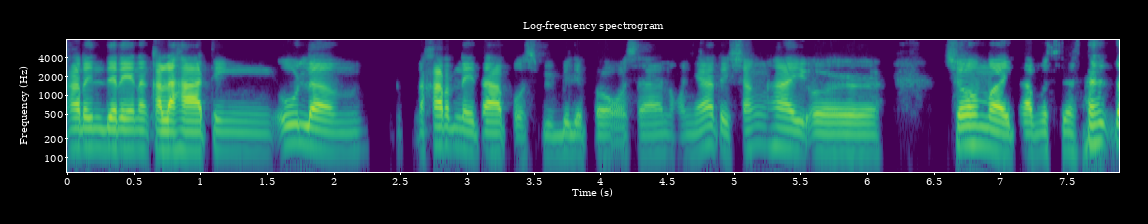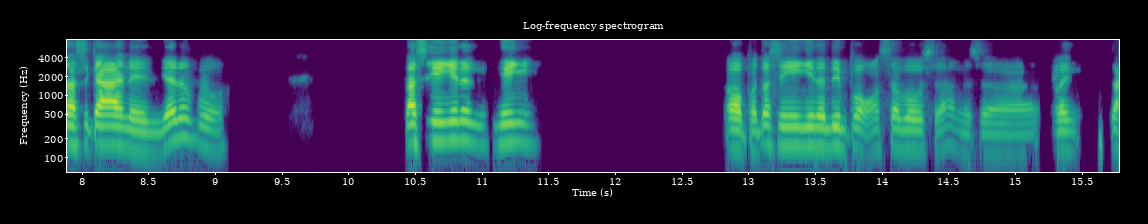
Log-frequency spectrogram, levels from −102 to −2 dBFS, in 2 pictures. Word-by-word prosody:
karinderya 145 -1 +1
ng 140 -1 -5
kalahating 130 -2 +2
ulam 135 -7 -2 0.4
na - - -8
karne 150 -4 0
tapos 125 -4 -2
bibili 115 +1 -14
po 115 - -10
ako - - -12
sa 115 - -13
ano, 120 - -22
kunyare 125 +8 -7
shanghai 150 -2 -5
or 120 -1 -5 0.5
siomai 155 -5 +1
tapos 125 0 -4
sa 130 - -9 0.3
tas 165 -1 +3
kanin, 155 -6 +6
gano'n 210 +9 +1
po. 140 -4 -11 1.4
Tas 175 0 +7
hihingi 185 0 +8
no'n 165 -4 -4 0.2
hi 170 -1 -10 1.4
Opo. 140 -2 0
Tas 170 +2 -3
hihingi 155 -1 +1
na 150 - -2
din 155 -2 -3
po 150 - -3
akong 140 +1 -10
sabaw 140 -2 -6
sa 155 - -13
ano, 120 - -18
sa 120 -1 -12 0.2
karin 135 0 -5 0.2
sa - - -3
140 Hz, 150 wpm, -23 LUFS, 125-155 Hz, 1.4 s, hihingi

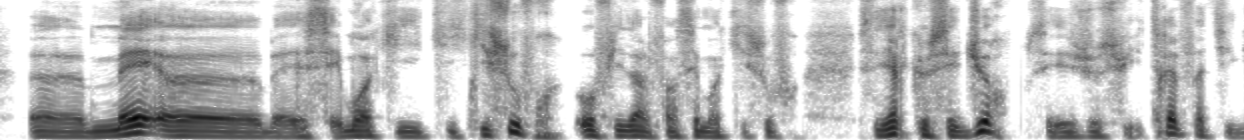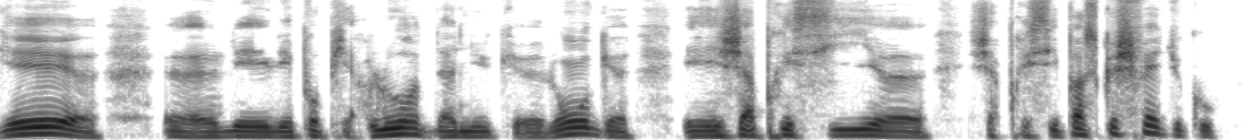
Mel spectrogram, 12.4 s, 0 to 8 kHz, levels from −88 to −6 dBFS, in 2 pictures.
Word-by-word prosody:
Hem, 90 -2 -3
mais 130 +11 +8
heu, 95 -3 +2
beh, 85 -1 -4
c'est - - -3
moi 105 -1 +1
qui 90 0 -7
qui 90 0 -13
qui 120 - -4
souffre, - - 0
au 110 - +2
final- 105 +1 -1
enfin, 90 +2 -6
c'est 100 - -4
moi 90 -1 -4
qui 85 - -15
souffre- - - -9 0.3
c'est-à-dire 125 +5 +1
que - - -3
c'est 105 +1 0
dur, 95 - +3
c'est 85 +2 -8
je 90 +2 -7
suis 90 - -10
très - - +1
fatigué, 135 - +3
heu 90 -2 -3 0.4
heu, 90 0 -2
les 95 -1 +1
les 95 0 -1
paupières - - -6
lourdes, 125 +3 +4
la 95 - -2
nuque 95 -2 -3
longue 105 +3 0 0.3
et 100 +1 0
j'apprécie, 115 +3 0
heu, 95 -4 -1 0.2
j'apprécie - - -6
pas - - +1
ce - - -3
que - - -1
je - - +5
fais, 160 -2 +1
du 115 -3 -9
coup. 105 - -8
95 Hz, 220 wpm, -24 LUFS, 90-115 Hz, 0.4 s, mais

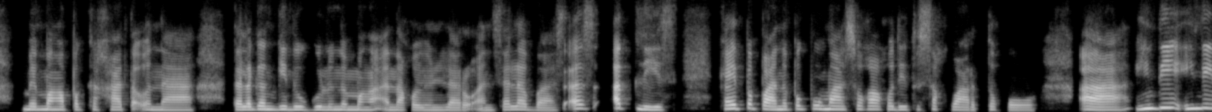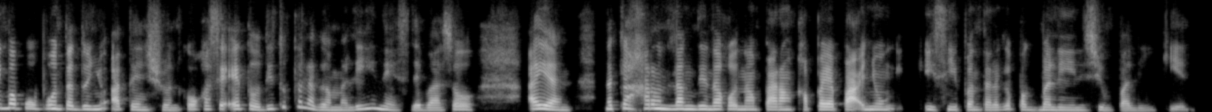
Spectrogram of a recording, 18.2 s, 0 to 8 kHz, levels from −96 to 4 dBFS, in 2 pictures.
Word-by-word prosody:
may 215 -1 -1
mga 205 0 +2
pagkakataon 200 -1 -4
na 180 -1 0 0.3
talagang 210 +1 +3
ginugulo 210 -1 -1
ng 200 - -1
mga 190 -1 -1
anak 180 - 0
ko 175 - -2
'yong 175 0 -7
laruan 175 -1 -3
sa 170 +4 -6
labas 180 -6 -3
as 275 -1 +2 0.2
at 315 - +8
least, 200 - -1 0.3
kahit 265 0 +5
papa'no 235 -7 +4
'pag 225 +1 -4
pumasok 230 -2 +1
ako 220 -1 +1
dito 210 0 -7
sa 225 - -5
kuwarto 200 -1 -4
ko, 170 -1 -6 0.3
ah 195 +2 +6
hindi 290 +3 +5
hindi 280 +3 +4
mapupunta 270 -4 +1
do'n 230 +1 -2
'yong - - +2
atensyon 185 -4 -6
ko, - - -1
kasi 235 -1 -2
ito 245 -4 0
dito 250 - -5
talaga 265 - -3
malinis, 200 - -3
'di 170 +1 -5
ba? 170 - -1
So 110 - -4 0.3
ayan, 245 -7 +5 0.3
nagkakaroon 270 -1 +2
lang 250 -1 +4
din 230 0 +2
ako 230 0 +1
ng 215 0 -1
parang 205 0 +2
kapayapaan 205 +1 +3
'yong 205 +1 -4 0.2
isipan 195 -2 -6
talaga 180 0 -4
'pag 195 -3 -6
malinis 175 -3 -5
'yong 180 - -7
paligid. 160 +4 -10
210 Hz, 190 wpm, -24 LUFS, 185-235 Hz, 0.3 s, at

